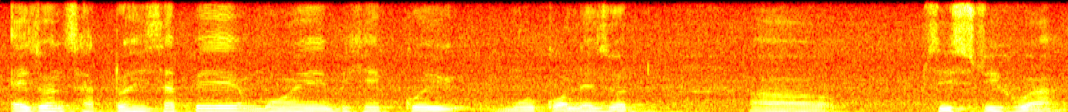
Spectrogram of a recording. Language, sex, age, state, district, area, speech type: Assamese, male, 18-30, Assam, Lakhimpur, rural, spontaneous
